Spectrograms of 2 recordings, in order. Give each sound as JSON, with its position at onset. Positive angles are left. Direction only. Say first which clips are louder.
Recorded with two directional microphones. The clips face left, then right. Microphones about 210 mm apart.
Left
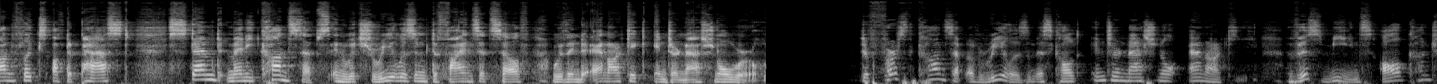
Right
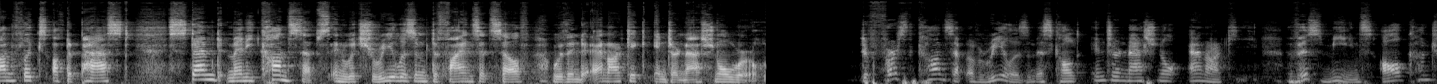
{"t": 0.0, "sound": "speech", "louder": "even", "side_deg": 0}
{"t": 8.6, "sound": "speech", "louder": "left 4 dB", "side_deg": 40}
{"t": 13.8, "sound": "speech", "louder": "left 2 dB", "side_deg": 30}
